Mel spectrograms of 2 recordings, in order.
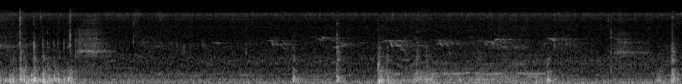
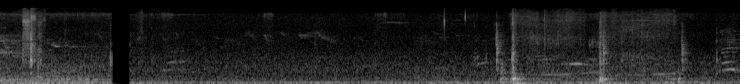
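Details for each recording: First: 2006 Chevy Uplander rear wiper motor with seized output shaft (froze at 11:00 over winter), run half an hour after oiling and drilled clean-out holes: uneven buzzing, bogging and catching as it strains; motor got extremely hot. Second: 2006 Chevy Uplander rear wiper motor after fixing seized output shaft by drilling clean-out holes and oiling: quiet steady whir with even sweeps, no grinding or binding; working normally.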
